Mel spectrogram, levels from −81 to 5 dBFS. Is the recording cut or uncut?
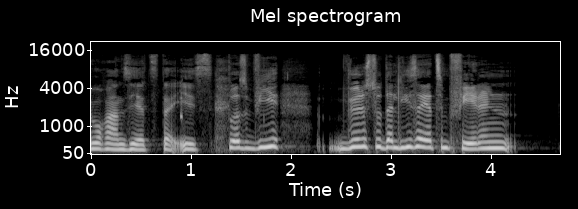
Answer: cut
